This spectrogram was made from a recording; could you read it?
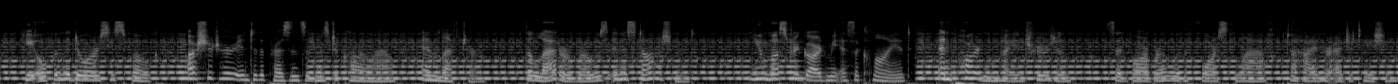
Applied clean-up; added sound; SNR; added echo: none; Bowed string instrument; -1 dB; none.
